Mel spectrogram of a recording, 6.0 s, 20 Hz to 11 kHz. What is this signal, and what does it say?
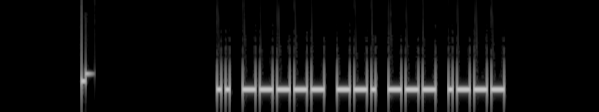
Morse code, heard as a keyed tone, about 28 wpm, 700 Hz. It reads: I0GOJ
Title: Call Signs - 28wpm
